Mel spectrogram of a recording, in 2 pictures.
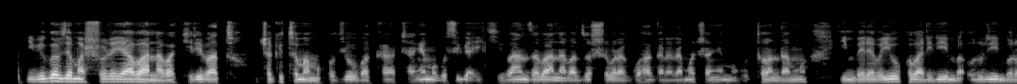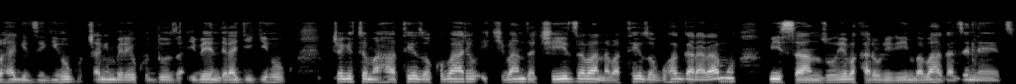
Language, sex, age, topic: Rundi, male, 36-49, education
